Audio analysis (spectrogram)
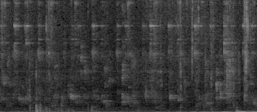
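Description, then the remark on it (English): Wet slurping and sipping, as someone drinks water during a water break in a few irregular gulps with soft smacking noises, with no one talking. “Team NXT here listens to your slobber and your hydration”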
